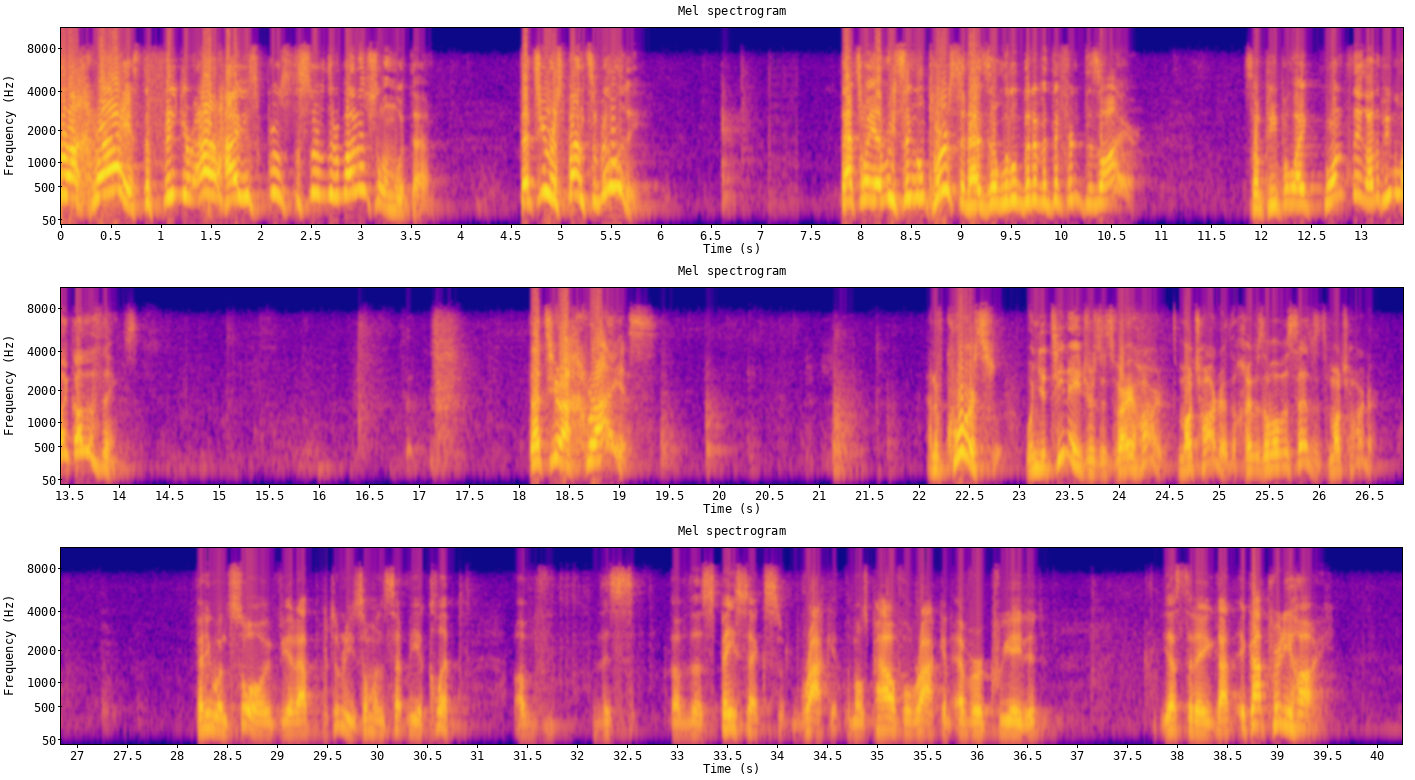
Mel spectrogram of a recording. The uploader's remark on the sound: Shiur recorded in Yeshivas Ohr Reuven, Monsey, NY.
